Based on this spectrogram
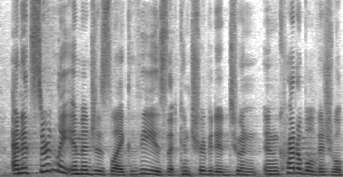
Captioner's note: none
